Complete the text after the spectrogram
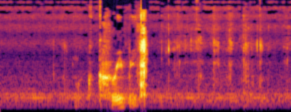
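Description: A stiff card slides and taps softly against a hard surface.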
